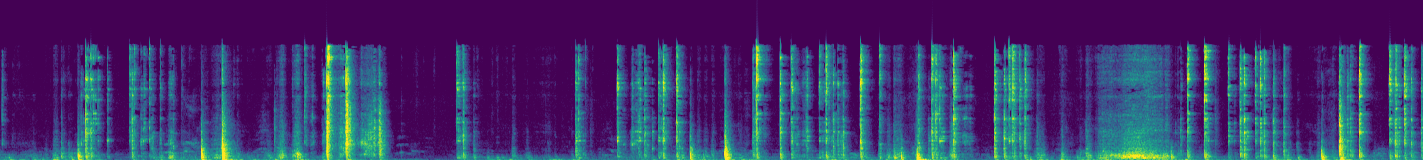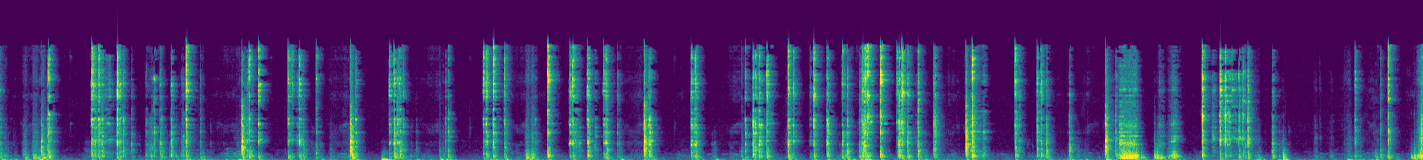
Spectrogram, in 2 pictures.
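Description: Irregular metallic clicks, knocks and scrapes of a socket and hex key being turned and repositioned against a cast-aluminium throttle body, as a makeshift puller draws out a throttle shaft bearing. There is a short pause about four seconds in.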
